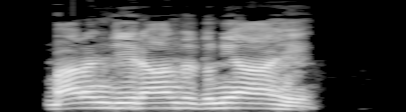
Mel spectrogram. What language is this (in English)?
Sindhi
